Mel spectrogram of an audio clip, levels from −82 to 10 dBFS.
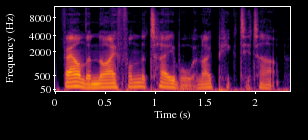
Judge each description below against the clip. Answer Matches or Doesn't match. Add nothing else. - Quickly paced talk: Matches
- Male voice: Matches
